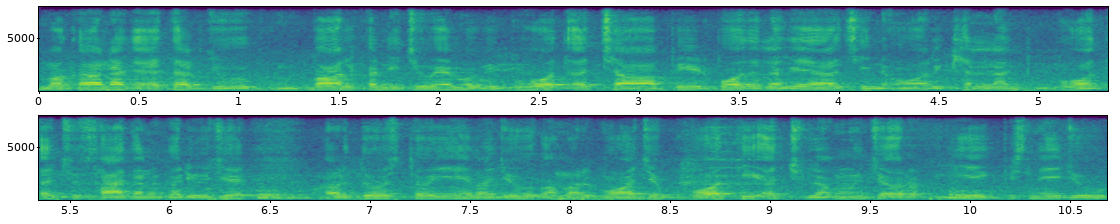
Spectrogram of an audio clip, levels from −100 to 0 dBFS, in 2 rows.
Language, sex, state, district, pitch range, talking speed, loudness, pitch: Garhwali, male, Uttarakhand, Tehri Garhwal, 150-155 Hz, 220 wpm, -19 LUFS, 155 Hz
